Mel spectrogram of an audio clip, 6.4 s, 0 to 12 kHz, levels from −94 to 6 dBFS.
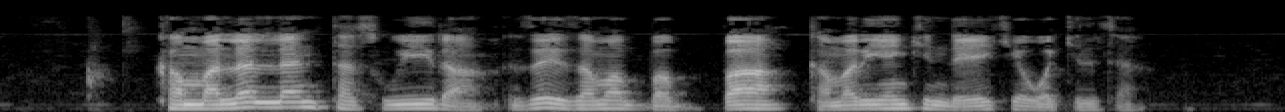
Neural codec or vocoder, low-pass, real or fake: none; 7.2 kHz; real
